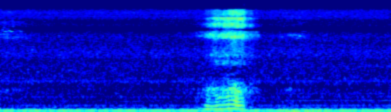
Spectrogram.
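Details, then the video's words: Pet dog snoring indoors: one soft, low, rumbling breath near the middle with a brief breathy hiss, otherwise a quiet steady hum. "강아지 코골이"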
